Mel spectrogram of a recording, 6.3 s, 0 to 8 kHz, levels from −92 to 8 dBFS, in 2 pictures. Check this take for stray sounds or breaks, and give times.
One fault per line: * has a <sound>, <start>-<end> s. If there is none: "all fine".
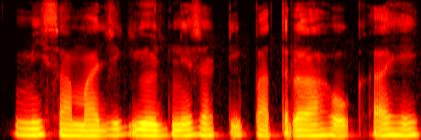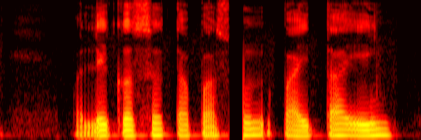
* has a dropout, 4.9-5.0 s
